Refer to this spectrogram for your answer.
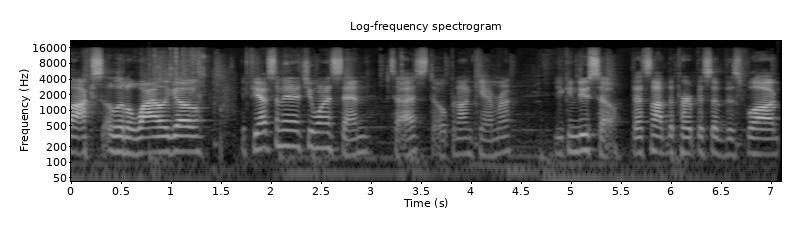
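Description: Faint music plays in the background as a man talks very fast. His intonation is fairly even. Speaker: family vlogger. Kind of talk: casual vlog chat. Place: home room. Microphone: camera far.

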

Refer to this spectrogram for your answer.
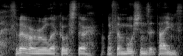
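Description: A man in a Scottish accent, fairly low in pitch, at a moderate pace over a quiet background. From Dumfries, Scotland. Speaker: primary school teacher. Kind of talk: interview answer. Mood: amused, determined. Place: gym. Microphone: lapel.

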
